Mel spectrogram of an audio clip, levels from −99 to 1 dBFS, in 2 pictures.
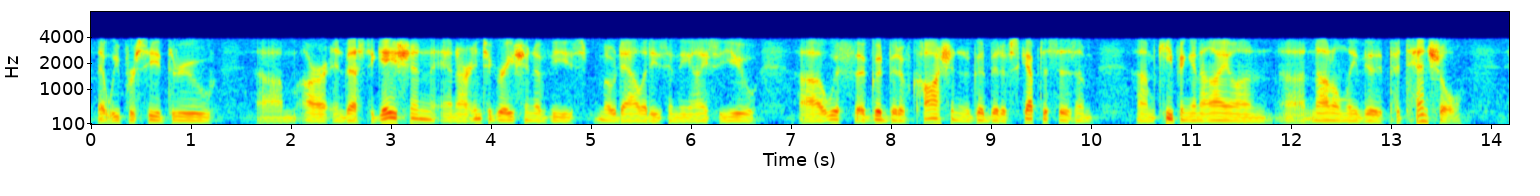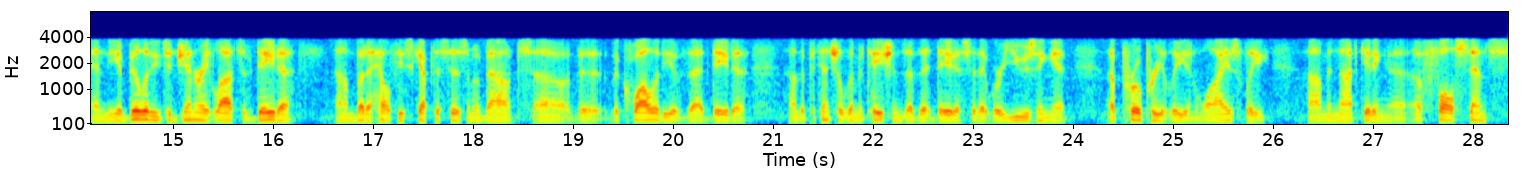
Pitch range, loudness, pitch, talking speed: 85-95 Hz, -23 LUFS, 90 Hz, 175 wpm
